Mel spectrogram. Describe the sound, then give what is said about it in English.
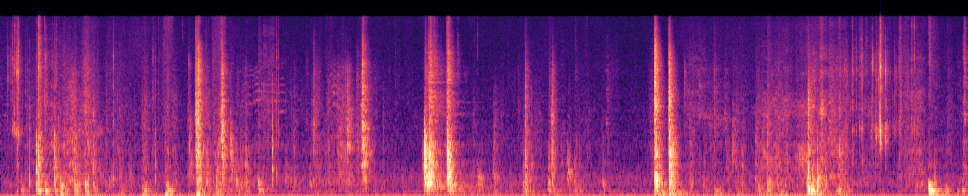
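A cat meows loudly and insistently several times outside a closed basement door it cannot get through, its cries coming in irregular bursts, mixed with crinkling and rustling noises. “The basement door was closed and a cat couldn't get downstairs and was just screaming outside my door.”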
